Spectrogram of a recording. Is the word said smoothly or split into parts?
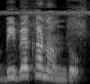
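smoothly. The word is said smoothly in one go.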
